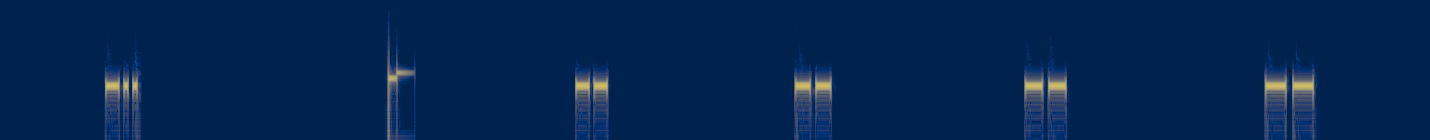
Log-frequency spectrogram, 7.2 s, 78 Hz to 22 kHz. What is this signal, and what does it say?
Morse code, heard as a keyed tone, about 48 wpm, spaced as for 9 wpm, 700 Hz. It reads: D MMMM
